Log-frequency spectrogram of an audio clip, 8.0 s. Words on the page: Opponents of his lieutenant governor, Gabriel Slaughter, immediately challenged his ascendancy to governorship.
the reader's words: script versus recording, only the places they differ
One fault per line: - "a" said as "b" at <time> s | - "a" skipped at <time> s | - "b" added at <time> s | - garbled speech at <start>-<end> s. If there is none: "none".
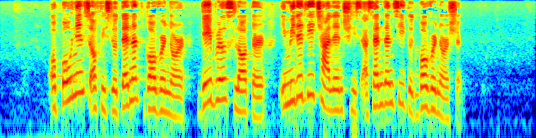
none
